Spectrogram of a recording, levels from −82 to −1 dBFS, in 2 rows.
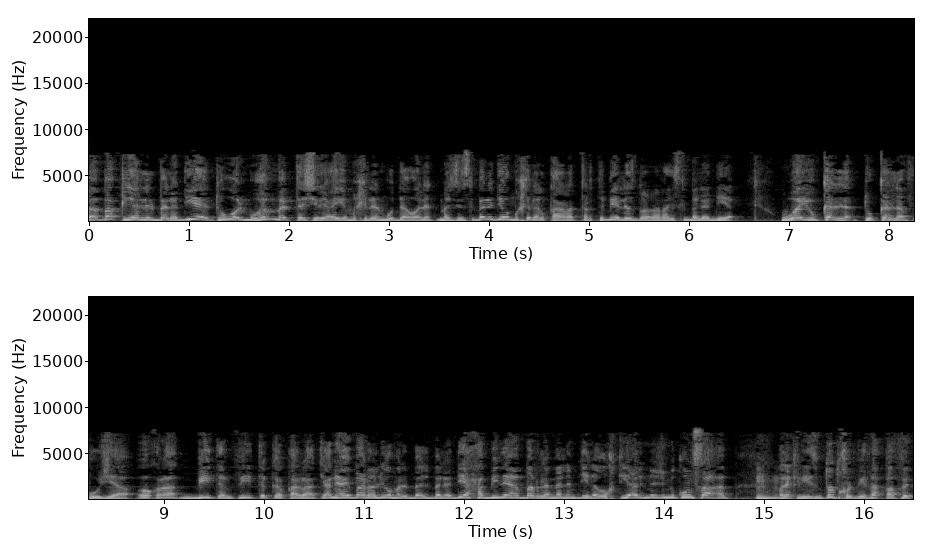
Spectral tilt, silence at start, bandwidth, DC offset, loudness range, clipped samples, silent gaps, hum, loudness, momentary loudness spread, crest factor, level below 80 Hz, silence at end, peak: -6 dB/octave; 0 s; 8 kHz; under 0.1%; 1 LU; under 0.1%; none; none; -33 LUFS; 3 LU; 12 dB; -50 dBFS; 0 s; -20 dBFS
